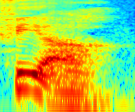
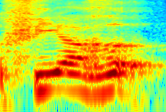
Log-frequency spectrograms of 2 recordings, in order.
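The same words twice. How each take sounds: First: फिया with the end r almost gone; soft final R. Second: फियर with the final r sounded fully; wrong hard R. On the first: Teacher models German vier as a soft फिया. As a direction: let फिया end open, the r barely there. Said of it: "वो फिया". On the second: Teacher warns learners off saying फियर with hard r. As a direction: say फियर with a clear, full end r. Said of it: "फियर नहीं कहना". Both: Shown as a demonstration.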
